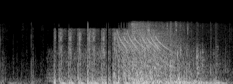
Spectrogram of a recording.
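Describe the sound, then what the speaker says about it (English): A rapid burst of airstrike gunfire in the strategy game World Conqueror 4 rattles loudly and densely for about two seconds, rising after a short lead-in into a sustained volley of overlapping shots. "Alright, we're gonna have to airstrike that."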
